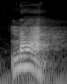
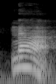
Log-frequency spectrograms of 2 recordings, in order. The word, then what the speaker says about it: 那: Now, that is 那, okay? 那, N-A, fourth tone descending.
